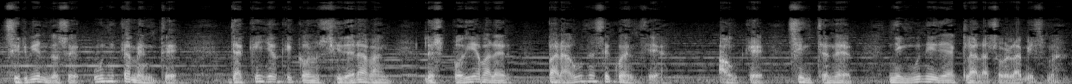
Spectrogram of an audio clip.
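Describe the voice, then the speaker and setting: A man's voice: sits low, big pitch swings, measured pace, music in the background. A man giving scripted film commentary on the radio, with personal asides. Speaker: radio commentator on horror films.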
